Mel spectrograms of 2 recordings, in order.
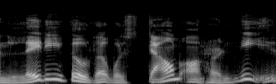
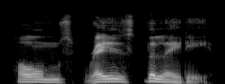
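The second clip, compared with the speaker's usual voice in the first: ordinary delivery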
